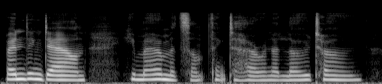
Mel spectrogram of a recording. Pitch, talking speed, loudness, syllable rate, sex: 210 Hz, 175 wpm, -16 LUFS, 4.7 syllables/s, female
